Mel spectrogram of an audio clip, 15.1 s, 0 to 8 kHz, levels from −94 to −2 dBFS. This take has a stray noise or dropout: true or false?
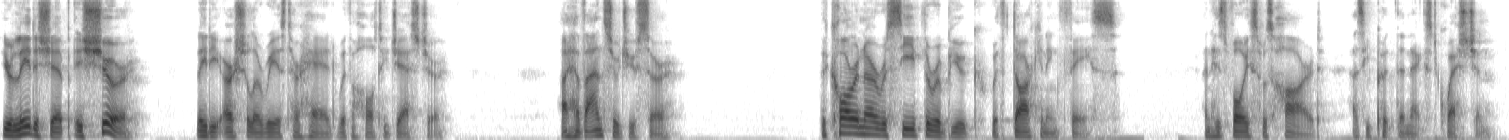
false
